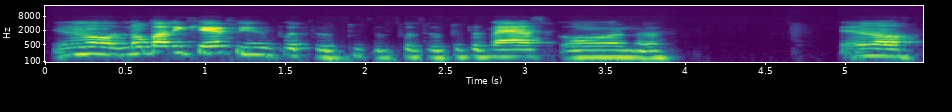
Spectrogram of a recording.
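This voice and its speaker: A woman's voice: low-pitched, steady tone, moderate pace, dull audio. A woman in her early thirties from the US Midwest, with a light voice, hosting a late-night livestream in a rambling, blunt and profane way. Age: 30s. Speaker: livestream host. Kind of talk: late-night casual stream rant.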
